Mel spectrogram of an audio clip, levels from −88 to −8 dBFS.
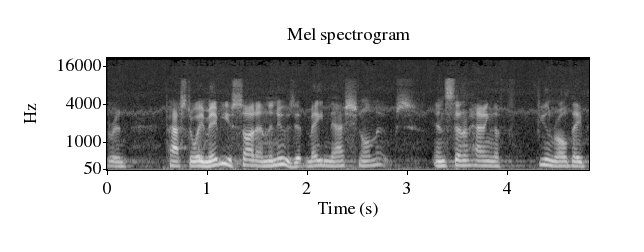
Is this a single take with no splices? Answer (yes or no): no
